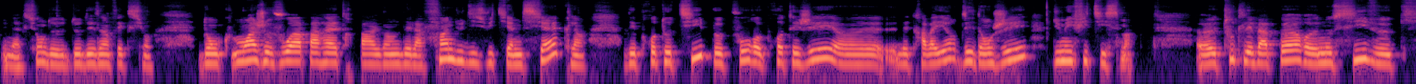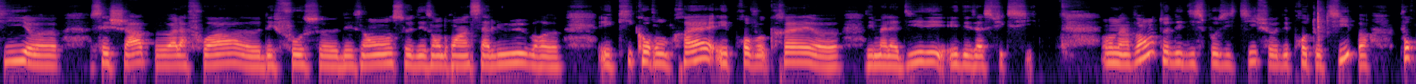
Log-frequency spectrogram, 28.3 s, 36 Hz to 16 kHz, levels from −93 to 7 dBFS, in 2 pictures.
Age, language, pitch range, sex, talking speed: 40-59, French, 155-195 Hz, female, 140 wpm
